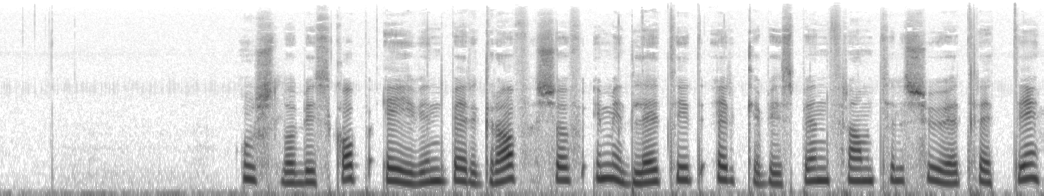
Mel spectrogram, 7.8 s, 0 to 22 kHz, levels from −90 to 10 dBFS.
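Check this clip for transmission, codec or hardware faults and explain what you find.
No faults found; the speech holds steady throughout with nothing that calls for attention.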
